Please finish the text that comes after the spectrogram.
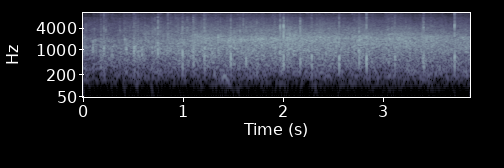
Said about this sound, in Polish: Wielkie brawa.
